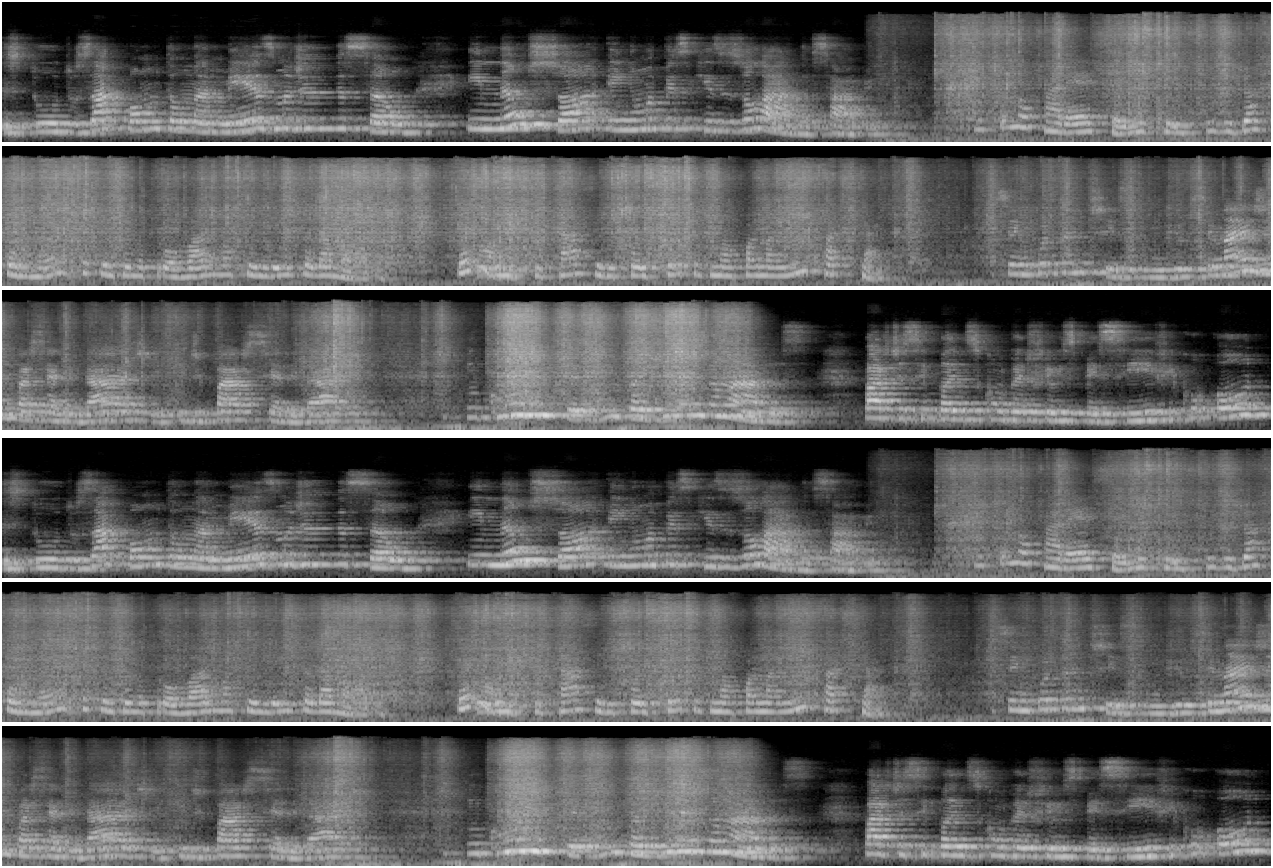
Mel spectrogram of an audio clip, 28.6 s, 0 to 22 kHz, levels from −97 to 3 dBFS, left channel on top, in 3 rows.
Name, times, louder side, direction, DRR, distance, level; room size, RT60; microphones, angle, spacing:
voice 1, 0.0-6.6 13.1-13.3 16.9-21.8 22.1-22.2 22.5-24.9 25.2-28.4, equal, 40° left, -4 dB, 3.6 m, -26 dB
sound 1, 6.6-6.7 7.0-24.7, left 5 dB, 75° left, 2.6 m, -28 dB
voice 2, 7.3-12.4 12.9-16.1, equal, ahead, 1 dB, 0.5 m, -28 dB
12.0 x 7.4 x 2.7 m, 0.87 s
head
